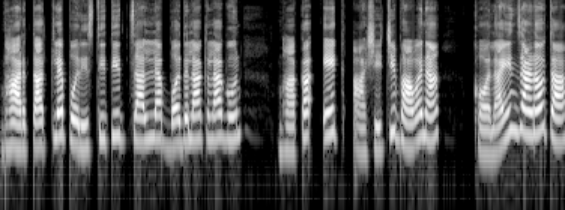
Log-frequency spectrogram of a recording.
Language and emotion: Goan Konkani, happy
